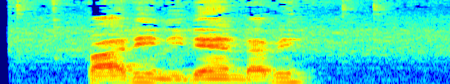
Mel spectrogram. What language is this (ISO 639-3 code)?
mcf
